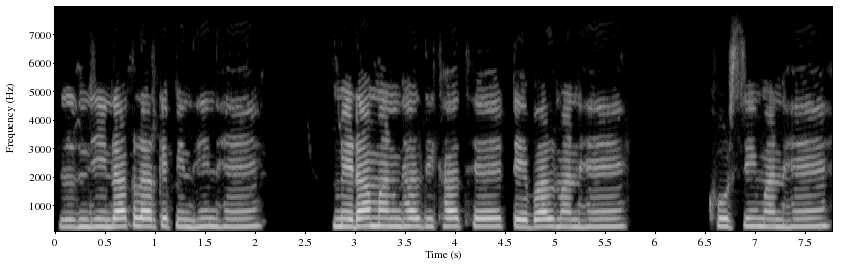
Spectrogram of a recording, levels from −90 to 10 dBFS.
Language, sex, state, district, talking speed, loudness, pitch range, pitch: Chhattisgarhi, female, Chhattisgarh, Jashpur, 125 wpm, -17 LUFS, 260-275 Hz, 270 Hz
